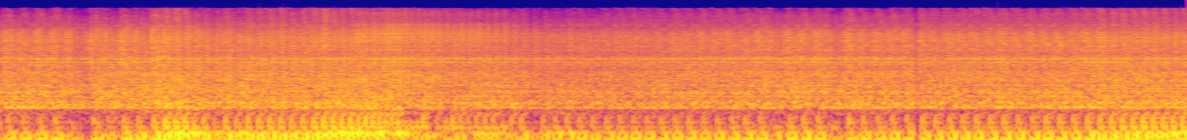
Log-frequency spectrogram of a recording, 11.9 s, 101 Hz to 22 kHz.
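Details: Royal Enfield Bullet 350 Classic, first start after cylinder hone, new rings, decoke, head torque, valve clearances and carb cleaning following partial seizure: steady even single-cylinder thump, consistent idle, light top-end chatter; dislikes choke, needs fine tuning.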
